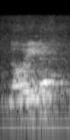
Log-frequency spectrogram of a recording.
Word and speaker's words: Noida: HCL Technologies in Noida, is that how you pronounce it? Noida, India? Noida.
